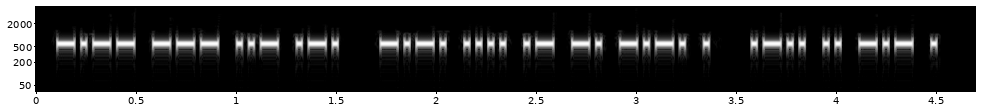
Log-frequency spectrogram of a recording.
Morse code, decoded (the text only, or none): YOUR CHANCE LIKE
